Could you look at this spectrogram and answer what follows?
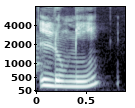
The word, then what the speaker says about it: Lumie: Es de la marca Lumi, se escribe Lumie, y lo compré en Amazon, ¿ok?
